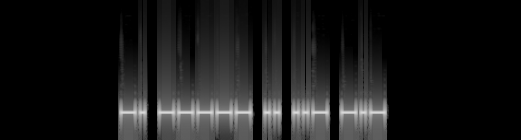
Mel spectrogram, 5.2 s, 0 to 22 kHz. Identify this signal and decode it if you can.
Morse code, heard as a keyed tone, about 25 wpm, 700 Hz. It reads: N0IUK
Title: USA Call Signs - 5 Characters - 2x Character Spacing - 25wpm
